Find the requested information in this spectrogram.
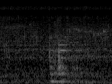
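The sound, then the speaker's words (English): Tuna frying in a pan: a steady, hissing sizzle with a brief louder crackle partway through, fairly quiet, with no voices. “you can hear the tuna frying behind me”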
